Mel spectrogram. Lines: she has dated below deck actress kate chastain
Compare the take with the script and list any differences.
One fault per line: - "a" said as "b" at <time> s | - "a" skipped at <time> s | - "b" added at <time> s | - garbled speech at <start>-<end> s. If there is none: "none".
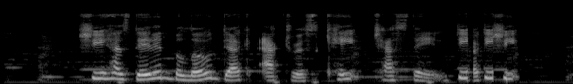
- garbled speech at 4.6-5.2 s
